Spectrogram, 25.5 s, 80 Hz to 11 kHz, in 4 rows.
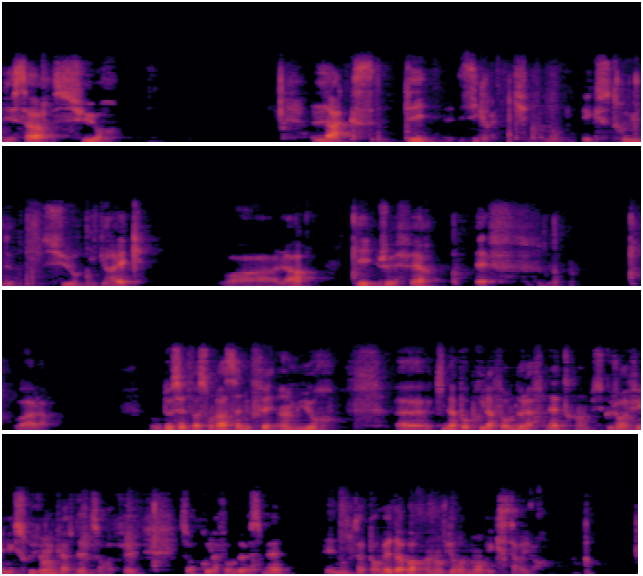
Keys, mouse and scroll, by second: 0.3-2.1 middle drag, 6.1 e, 9.8-11.4 middle drag, 11.8 f, 12.7-14.5 middle drag, 20.6-22.2 middle drag, 23.2-25.5 right drag.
